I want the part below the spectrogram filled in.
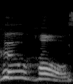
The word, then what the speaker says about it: Pujols: It says Pujols. – It says Pujols. – Dash holes.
